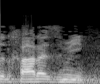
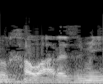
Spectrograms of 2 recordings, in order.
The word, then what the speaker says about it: الخوارزمي: هذه الواو لا تنطق في اللغة الفارسية، يقولون الخاجة ما يقول الخواجة، ما يقول الخوارزمي، هي الخارزمي، مثل خاهر برادر، الواو بعد الألف لا تنطق، بس العرب يقول الخوارزمي، هذا اشتباه.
